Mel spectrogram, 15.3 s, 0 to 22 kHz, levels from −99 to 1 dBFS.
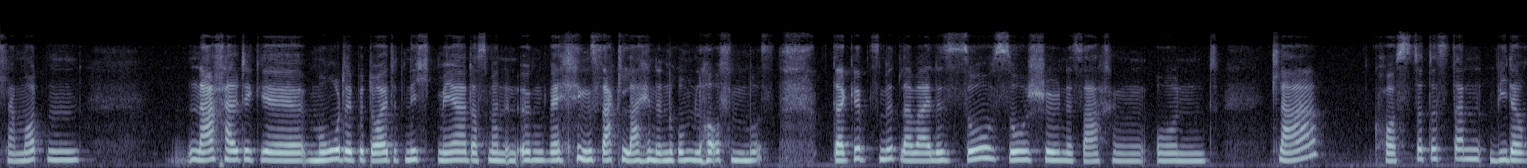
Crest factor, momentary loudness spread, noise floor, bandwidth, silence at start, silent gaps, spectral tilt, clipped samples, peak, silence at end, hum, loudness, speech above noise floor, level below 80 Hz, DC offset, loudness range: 16 dB; 9 LU; -65 dBFS; 9.6 kHz; 0 s; none; -6.5 dB/octave; under 0.1%; -14 dBFS; 0 s; none; -30 LUFS; 36 dB; -68 dBFS; under 0.1%; 7 LU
